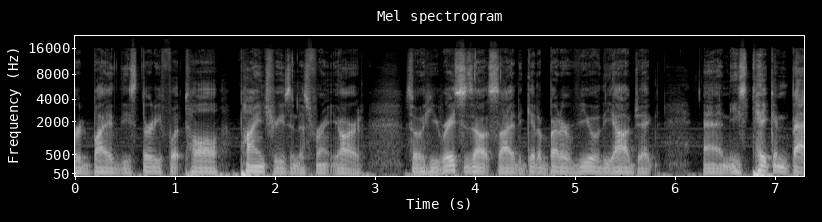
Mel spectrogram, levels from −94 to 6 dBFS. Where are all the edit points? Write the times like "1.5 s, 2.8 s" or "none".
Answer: none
